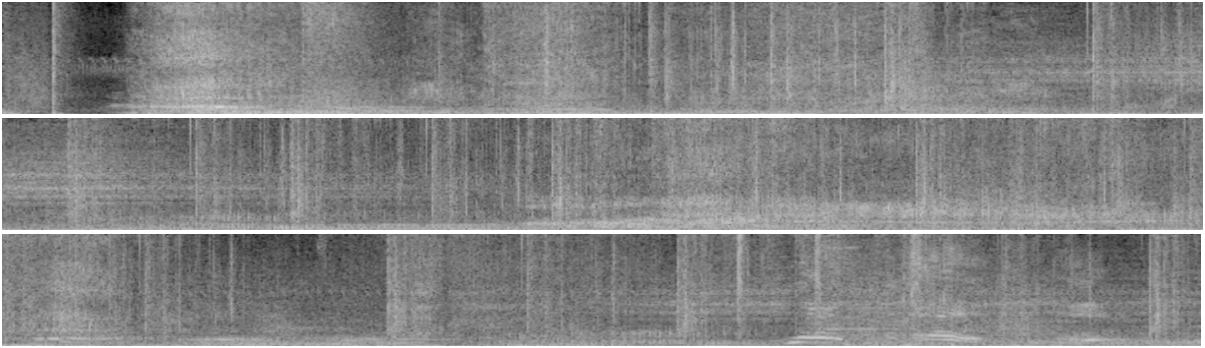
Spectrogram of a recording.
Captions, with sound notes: -(BANANA THUDDING) -(ZOMBIE SPARTACUS ROARING) Come on, buddy. (ZOMBIE SPARTACUS GROWLING) Okay. Whoa!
